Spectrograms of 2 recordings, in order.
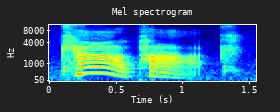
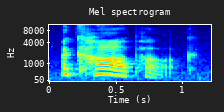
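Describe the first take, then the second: First: The a vowels are short, back in the throat. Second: The a vowels are long and open. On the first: "In Scouse" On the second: "In modern R P"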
